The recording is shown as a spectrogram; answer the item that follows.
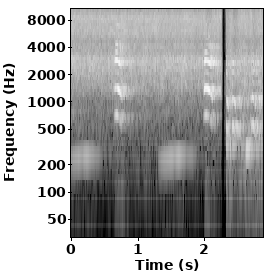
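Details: Two very vocal siamangs, side by side high in a tree in their habitat at Audubon Zoo, New Orleans, call with low drawn-out hoots broken by sharp, ringing barks.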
